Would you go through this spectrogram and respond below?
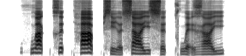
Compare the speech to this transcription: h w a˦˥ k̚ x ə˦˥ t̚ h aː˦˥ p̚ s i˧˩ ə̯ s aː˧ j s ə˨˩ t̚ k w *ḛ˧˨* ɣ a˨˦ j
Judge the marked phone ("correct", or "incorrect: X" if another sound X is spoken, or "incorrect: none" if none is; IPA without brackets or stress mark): incorrect: ɛ̰˧˨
